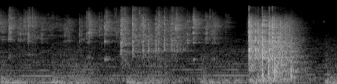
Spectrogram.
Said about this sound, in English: That was weird. So I threw a dice, it bounced and landed on another dice. That was pretty cool.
